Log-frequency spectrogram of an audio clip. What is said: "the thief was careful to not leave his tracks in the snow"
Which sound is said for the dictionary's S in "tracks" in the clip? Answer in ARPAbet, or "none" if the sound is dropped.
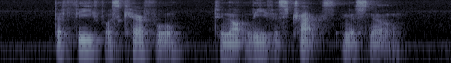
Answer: S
